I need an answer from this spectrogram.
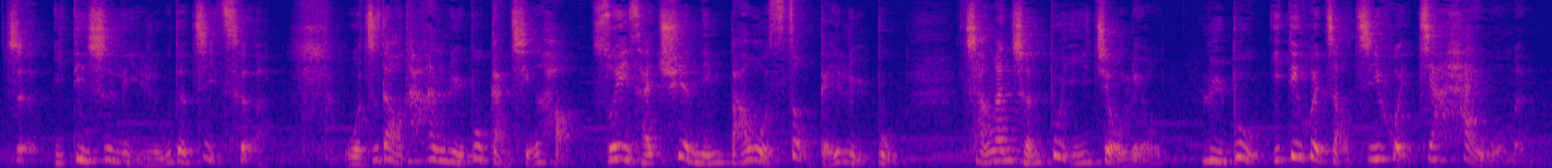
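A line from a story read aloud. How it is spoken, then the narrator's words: Loud wailing. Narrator (Chinese): 貂蝉放声大哭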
